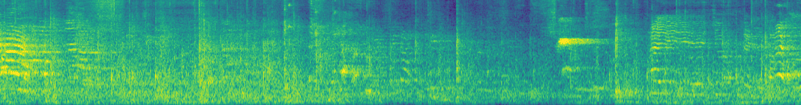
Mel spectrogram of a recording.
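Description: Children's shouts and voices echoing in a gym hall, with scattered thuds of a ball being kicked and feet on the wooden floor. A short, shrill high note cuts through about seven and a half seconds in.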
